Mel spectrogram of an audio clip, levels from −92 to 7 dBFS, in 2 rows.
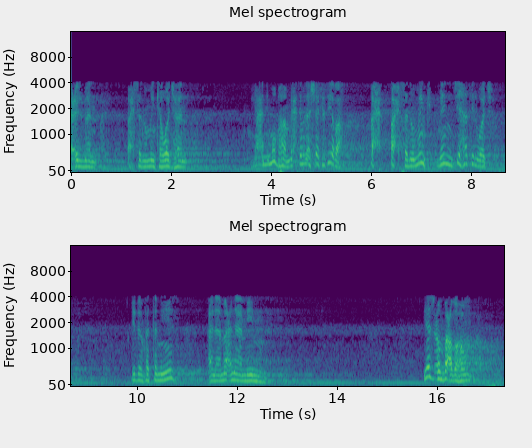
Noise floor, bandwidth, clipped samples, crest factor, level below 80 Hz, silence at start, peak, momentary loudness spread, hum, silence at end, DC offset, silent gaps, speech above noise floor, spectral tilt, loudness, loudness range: -48 dBFS; 4.3 kHz; under 0.1%; 22 dB; -50 dBFS; 0 s; -6 dBFS; 22 LU; none; 0 s; under 0.1%; none; 23 dB; -11.5 dB/octave; -27 LUFS; 4 LU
